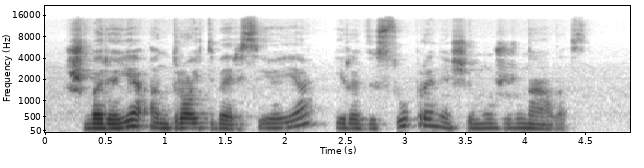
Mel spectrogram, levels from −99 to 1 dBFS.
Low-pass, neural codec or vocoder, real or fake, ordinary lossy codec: 14.4 kHz; none; real; Opus, 64 kbps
